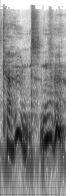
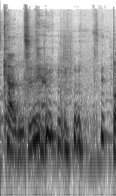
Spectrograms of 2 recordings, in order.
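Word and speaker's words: Khünnt: And these are friends of mine, so it's, you know, the name is pretty much a joke, but it's spelt K-H-U with an umlaut N-N-T, which is, of course, pronounced Kahunt. It's not. They're called cunt.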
